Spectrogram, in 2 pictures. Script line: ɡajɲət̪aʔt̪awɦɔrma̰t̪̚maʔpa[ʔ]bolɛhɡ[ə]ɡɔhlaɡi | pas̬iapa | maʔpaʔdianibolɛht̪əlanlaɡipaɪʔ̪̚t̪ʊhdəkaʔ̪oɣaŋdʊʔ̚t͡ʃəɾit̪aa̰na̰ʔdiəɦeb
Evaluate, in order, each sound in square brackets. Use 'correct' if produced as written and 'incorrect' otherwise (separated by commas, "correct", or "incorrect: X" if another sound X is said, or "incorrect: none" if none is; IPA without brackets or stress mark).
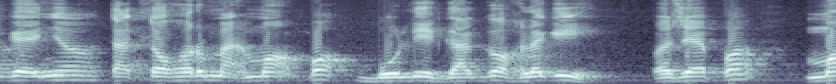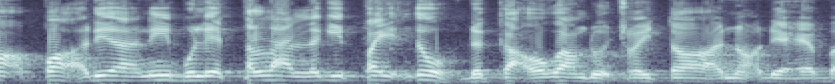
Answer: correct, incorrect: a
